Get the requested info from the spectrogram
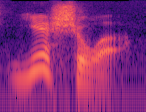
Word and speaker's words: Yeshua: Now, in Hebrew, that name is pronounced as Yeshua, or we might say Joshua, and it means the Lord saves.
